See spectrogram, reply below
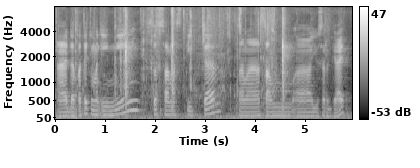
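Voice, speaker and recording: A motovlogger with a colloquial Jakarta Indonesian accent gives a casual product review, mixing English words into his slangy speech. His mid-range voice is sing-song and measured, heard over loud music.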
